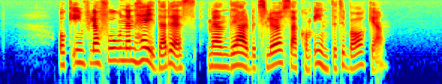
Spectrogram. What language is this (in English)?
Swedish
